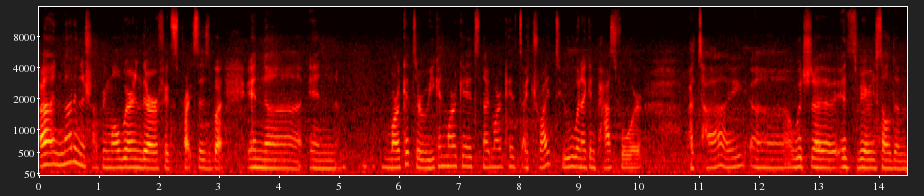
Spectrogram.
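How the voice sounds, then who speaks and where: Soft-spoken, a woman talks at a fairly slow pace and medium pitch with fairly even intonation, noticeable background noise behind her. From Philippines, Laguna province. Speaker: transgender woman and actress interviewed. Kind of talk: interview. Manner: hesitant, many fillers.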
